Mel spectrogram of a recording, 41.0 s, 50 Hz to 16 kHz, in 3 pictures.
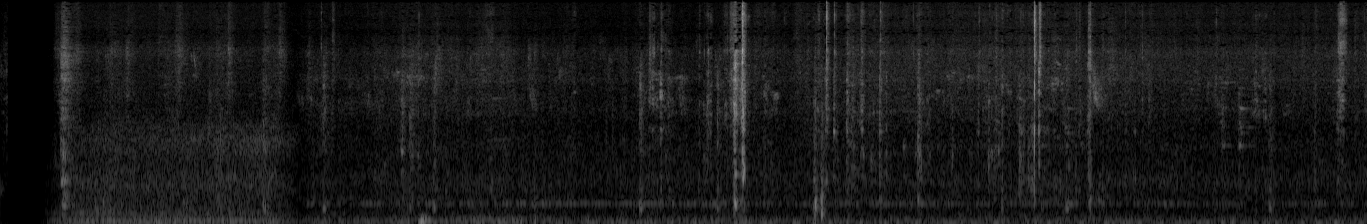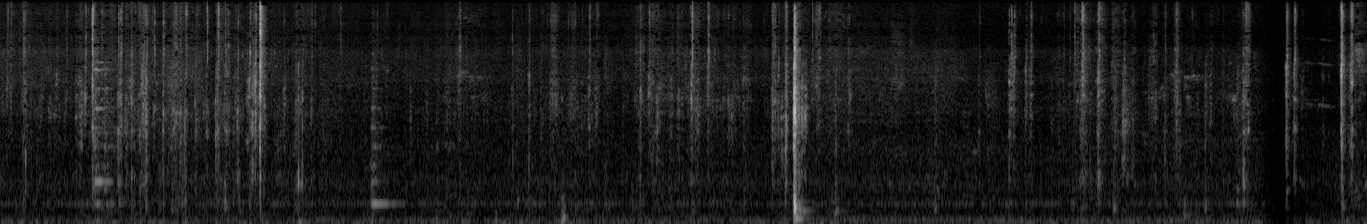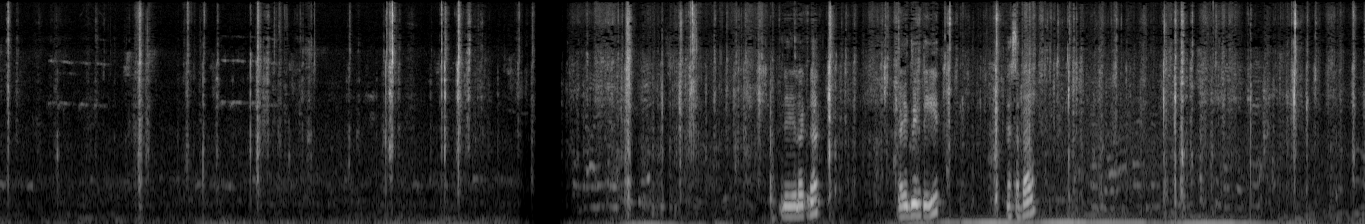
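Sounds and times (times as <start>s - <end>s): puzzle pieces clicking and scraping: 33.3s - 40.9s.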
